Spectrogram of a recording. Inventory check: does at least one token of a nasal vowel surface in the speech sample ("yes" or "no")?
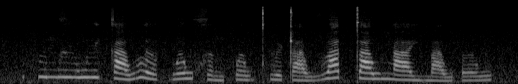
no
